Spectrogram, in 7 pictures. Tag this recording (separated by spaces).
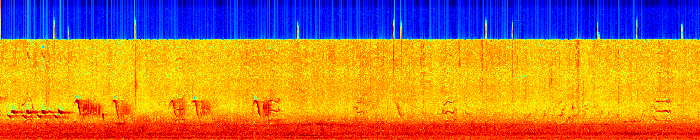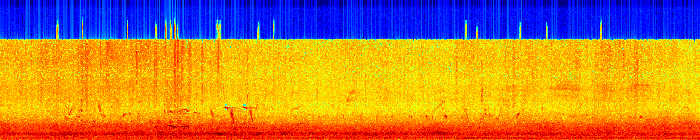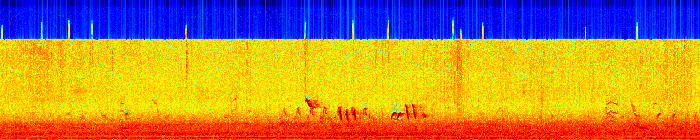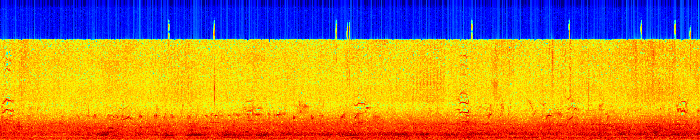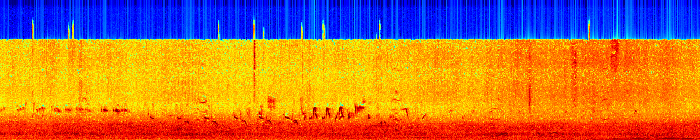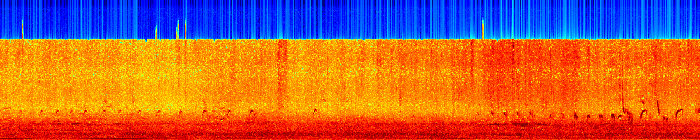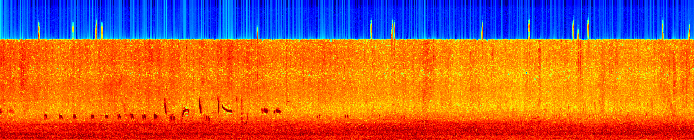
Omsk park Russia victory-park birds bird town hum traffic athmosphere cars noise field-recording city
